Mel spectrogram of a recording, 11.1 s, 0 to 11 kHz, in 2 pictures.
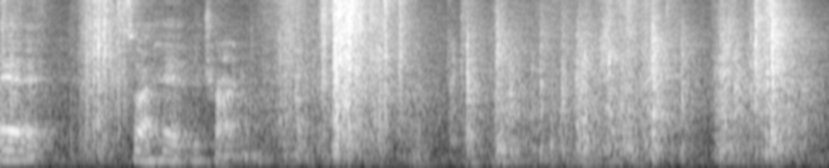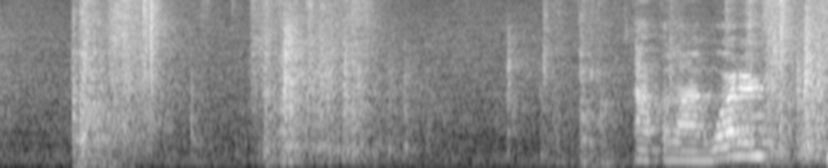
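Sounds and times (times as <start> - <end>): plastic bags crinkling: 0.1 - 1.0, 1.7 - 5.5, 6.1 - 8.4.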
